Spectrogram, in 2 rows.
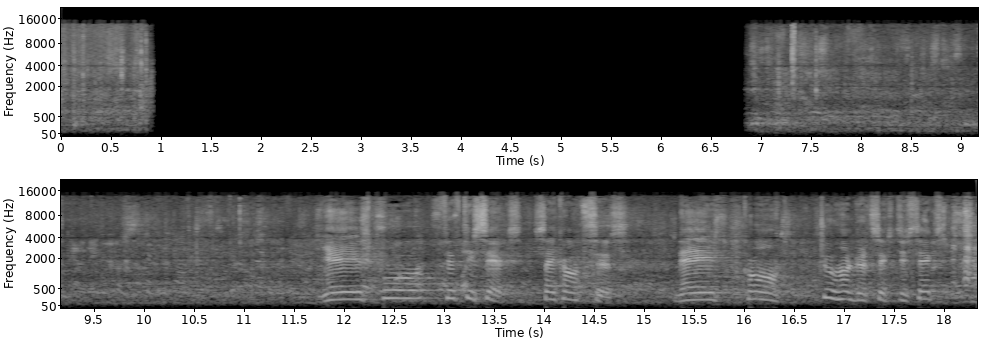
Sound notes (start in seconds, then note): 5.5 speaking French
